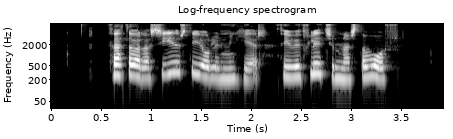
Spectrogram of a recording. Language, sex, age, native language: Icelandic, female, 20-29, Icelandic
